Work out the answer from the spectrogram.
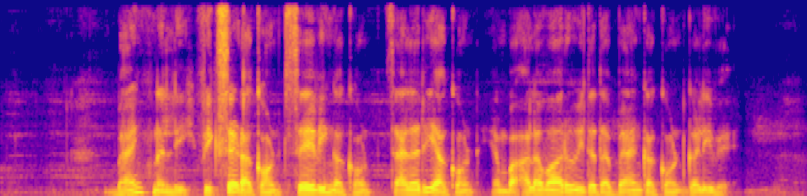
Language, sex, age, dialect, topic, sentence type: Kannada, male, 46-50, Mysore Kannada, banking, statement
